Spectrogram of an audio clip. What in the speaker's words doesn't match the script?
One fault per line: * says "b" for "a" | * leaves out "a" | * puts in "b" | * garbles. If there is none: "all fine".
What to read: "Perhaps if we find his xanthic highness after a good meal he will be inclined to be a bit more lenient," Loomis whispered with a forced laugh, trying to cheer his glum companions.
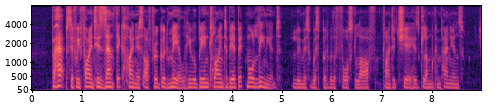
all fine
